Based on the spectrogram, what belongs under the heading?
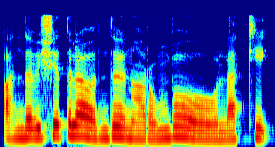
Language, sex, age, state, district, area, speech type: Tamil, female, 18-30, Tamil Nadu, Coimbatore, rural, spontaneous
